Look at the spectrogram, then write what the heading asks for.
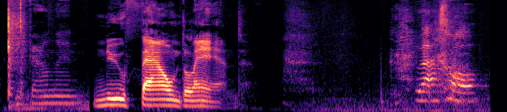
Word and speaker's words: Newfoundland: reminding you that's pronounced Newfoundland, not Newfoundland.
